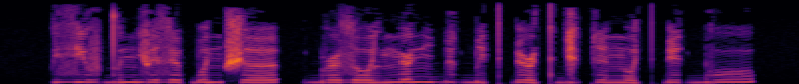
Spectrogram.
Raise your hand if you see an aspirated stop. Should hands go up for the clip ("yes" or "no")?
no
